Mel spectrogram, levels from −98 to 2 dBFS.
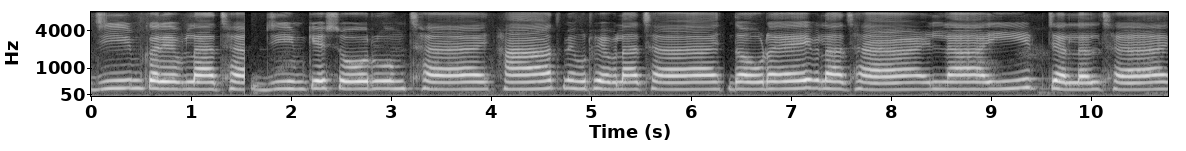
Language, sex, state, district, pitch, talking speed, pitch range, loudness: Angika, female, Bihar, Begusarai, 255 Hz, 110 wpm, 250-270 Hz, -15 LUFS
